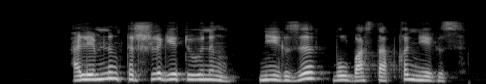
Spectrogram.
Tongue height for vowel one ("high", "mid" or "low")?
low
